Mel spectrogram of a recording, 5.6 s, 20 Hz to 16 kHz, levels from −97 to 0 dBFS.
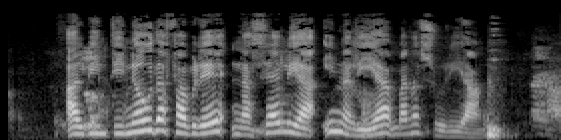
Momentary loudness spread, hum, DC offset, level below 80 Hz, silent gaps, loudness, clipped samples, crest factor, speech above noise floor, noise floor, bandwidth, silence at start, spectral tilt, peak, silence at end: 13 LU; none; under 0.1%; -70 dBFS; none; -24 LUFS; under 0.1%; 18 dB; 34 dB; -58 dBFS; 11.5 kHz; 0.65 s; -4 dB/octave; -6 dBFS; 0 s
